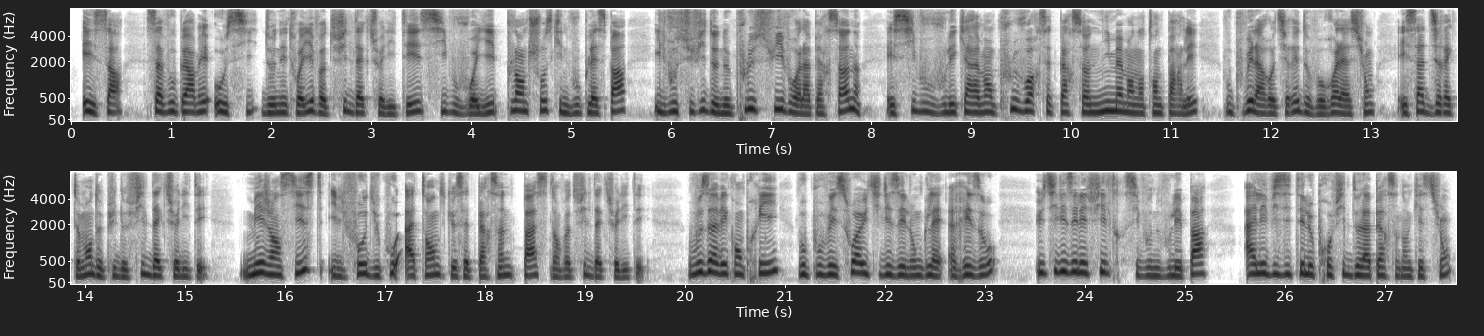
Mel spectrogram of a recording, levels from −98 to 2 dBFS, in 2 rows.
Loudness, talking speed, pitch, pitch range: -20 LUFS, 215 wpm, 185 Hz, 170-205 Hz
